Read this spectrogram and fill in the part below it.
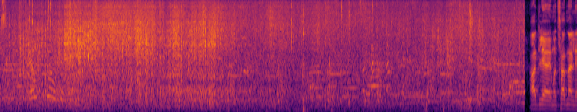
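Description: A snowboard scrapes and hisses over snow.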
